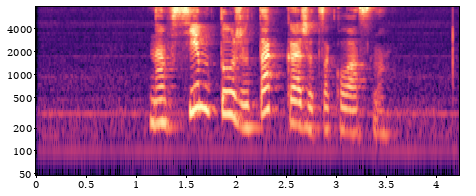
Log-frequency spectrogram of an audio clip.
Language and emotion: Russian, positive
